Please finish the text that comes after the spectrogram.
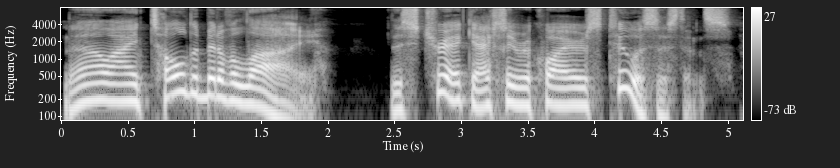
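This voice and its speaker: A man playing a showy stage magician, addressing the crowd in grand, drawn-out, theatrical patter for an audio roleplay. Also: on the high side, huge pitch swings, a little mellow, no room sound, clean studio sound. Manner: grand projected patter, drawn-out dramatic phrasing. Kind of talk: ASMR roleplay stage performance.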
